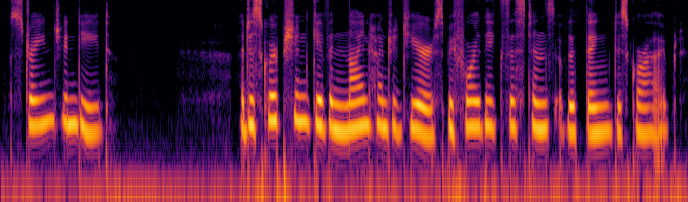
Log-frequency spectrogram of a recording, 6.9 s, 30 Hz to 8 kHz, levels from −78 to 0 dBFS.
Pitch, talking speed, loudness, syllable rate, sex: 235 Hz, 130 wpm, -17 LUFS, 5.1 syllables/s, female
